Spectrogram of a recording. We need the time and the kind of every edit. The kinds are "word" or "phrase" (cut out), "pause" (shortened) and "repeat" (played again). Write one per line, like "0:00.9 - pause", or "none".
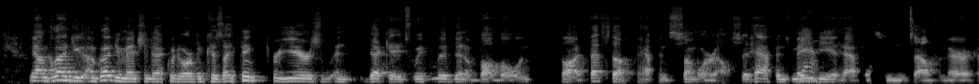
0:02.7 - phrase
0:03.6 - pause
0:05.9 - word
